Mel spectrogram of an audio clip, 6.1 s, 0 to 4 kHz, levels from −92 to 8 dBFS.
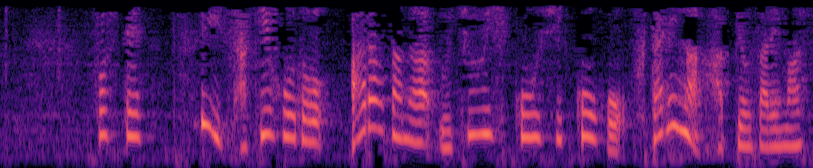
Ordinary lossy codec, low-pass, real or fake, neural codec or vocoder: MP3, 16 kbps; 3.6 kHz; fake; vocoder, 44.1 kHz, 128 mel bands, Pupu-Vocoder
